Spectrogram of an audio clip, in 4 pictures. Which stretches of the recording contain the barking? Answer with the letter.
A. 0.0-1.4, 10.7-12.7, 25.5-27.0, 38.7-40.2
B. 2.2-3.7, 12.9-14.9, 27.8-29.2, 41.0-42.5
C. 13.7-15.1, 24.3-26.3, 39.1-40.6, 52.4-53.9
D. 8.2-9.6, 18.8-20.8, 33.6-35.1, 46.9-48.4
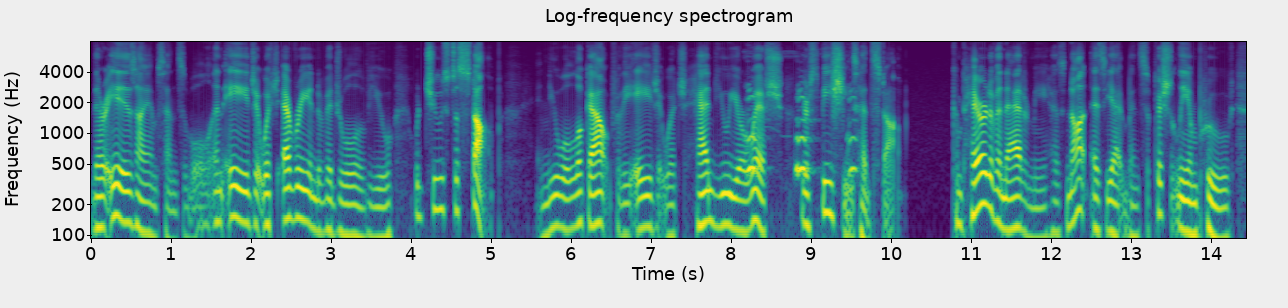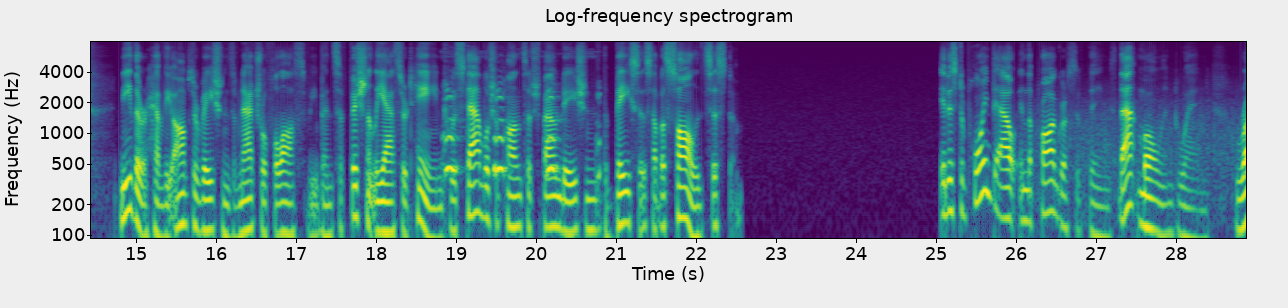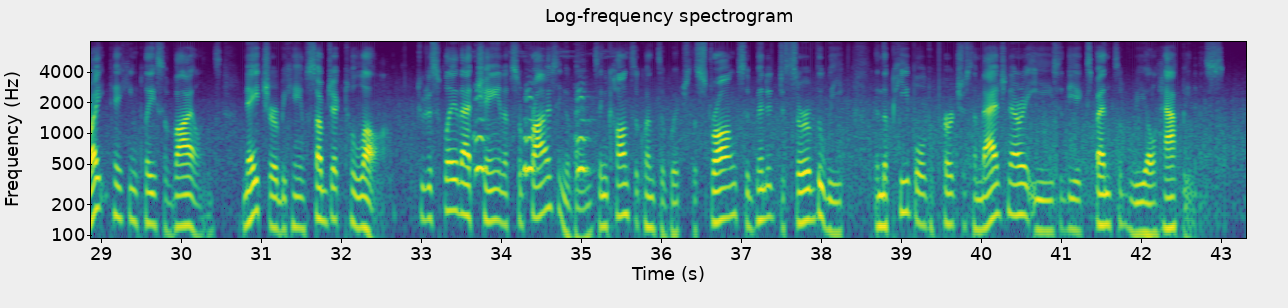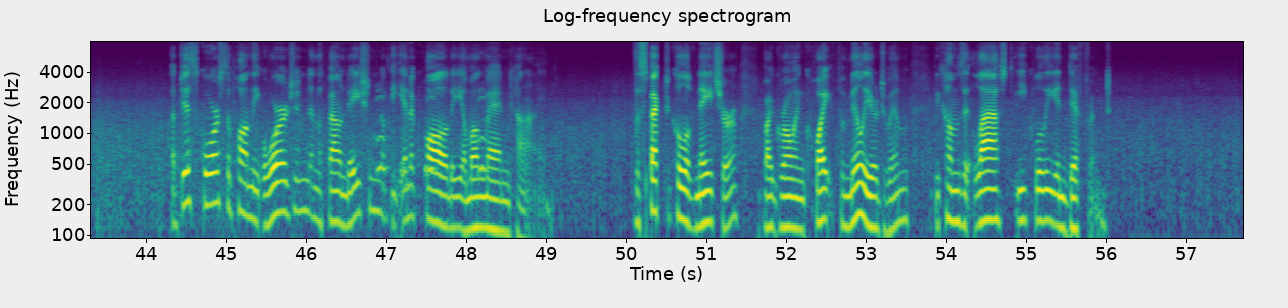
D.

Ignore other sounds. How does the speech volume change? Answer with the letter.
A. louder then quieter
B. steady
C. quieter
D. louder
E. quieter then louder
B.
